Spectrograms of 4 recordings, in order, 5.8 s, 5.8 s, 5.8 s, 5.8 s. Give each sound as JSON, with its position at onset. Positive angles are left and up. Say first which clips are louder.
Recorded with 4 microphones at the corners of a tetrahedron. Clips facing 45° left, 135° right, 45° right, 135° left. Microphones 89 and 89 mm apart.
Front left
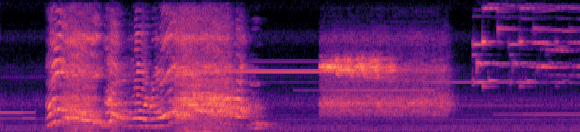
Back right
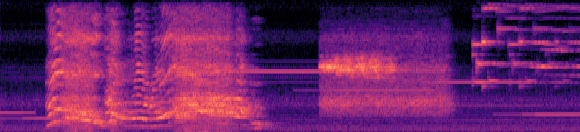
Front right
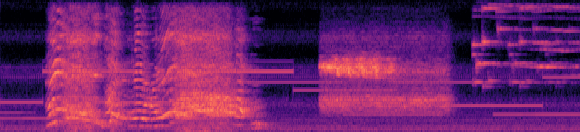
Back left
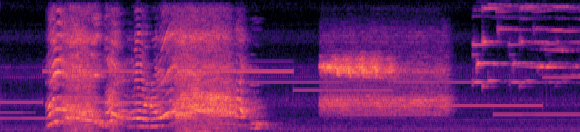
{"t": 0.5, "sound": "a scream", "louder": "back right 1 dB, back left 1 dB", "azimuth_deg": 105, "distance_m": 1.6}
{"t": 3.2, "sound": "a bird", "louder": "front left 1 dB, even", "azimuth_deg": 80, "distance_m": 2.0}
{"t": 4.7, "sound": "a chime", "louder": "back right 1 dB, front right 1 dB", "azimuth_deg": 15, "distance_m": 2.0}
